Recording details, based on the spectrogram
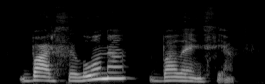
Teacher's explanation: На початку слова після паузи букви Б і Ув вимовляються як звук Б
